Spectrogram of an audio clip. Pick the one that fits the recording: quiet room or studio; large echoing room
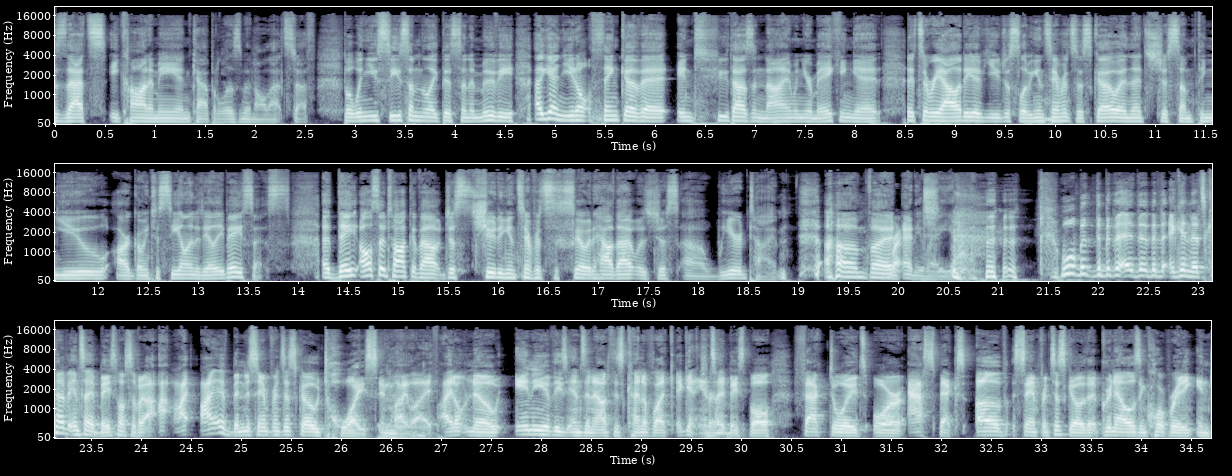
quiet room or studio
